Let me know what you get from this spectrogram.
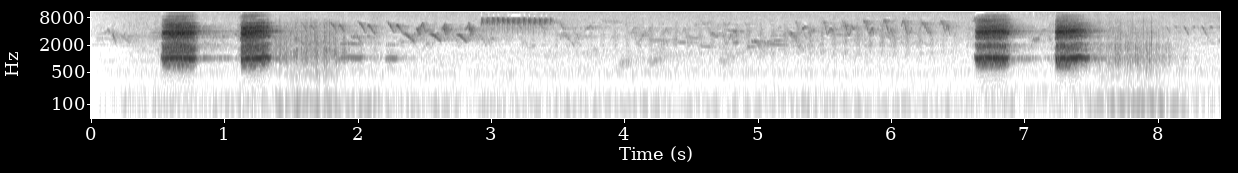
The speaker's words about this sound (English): Here is what a ring-necked pheasant sounds like.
